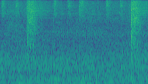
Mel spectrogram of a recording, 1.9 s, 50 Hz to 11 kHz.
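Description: A city bus on line 111 to Norwalk Green Line Station rumbles in with a steady low engine drone, and short bursts of hissing air from the brakes as it pulls up to the stop.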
